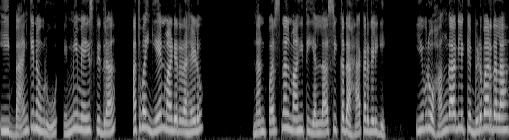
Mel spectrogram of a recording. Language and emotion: Kannada, angry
